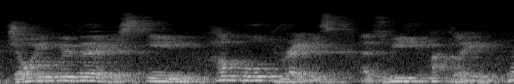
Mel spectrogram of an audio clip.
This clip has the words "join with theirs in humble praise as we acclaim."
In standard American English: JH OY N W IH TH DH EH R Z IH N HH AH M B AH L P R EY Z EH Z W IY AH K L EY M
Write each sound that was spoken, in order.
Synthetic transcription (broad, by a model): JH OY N W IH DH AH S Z IH N HH AH M B AH L P R EY Z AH Z W IY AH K L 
